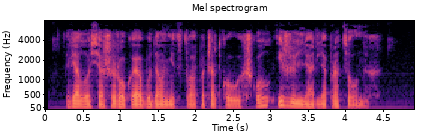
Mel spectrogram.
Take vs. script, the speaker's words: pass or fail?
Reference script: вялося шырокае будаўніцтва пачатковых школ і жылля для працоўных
pass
